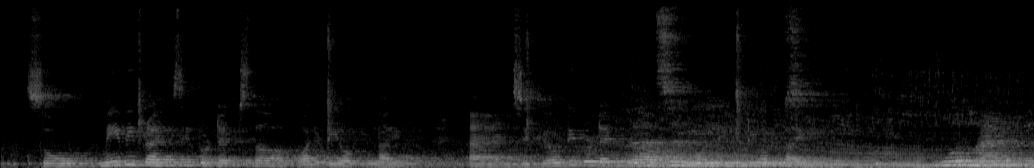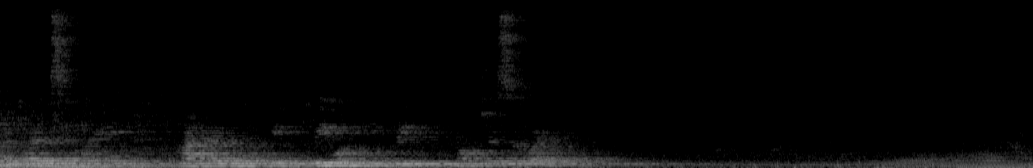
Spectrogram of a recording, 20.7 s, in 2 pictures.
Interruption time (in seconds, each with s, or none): 6.1 s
